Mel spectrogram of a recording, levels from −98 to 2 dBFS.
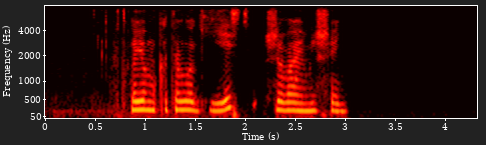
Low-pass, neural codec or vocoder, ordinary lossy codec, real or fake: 7.2 kHz; codec, 16 kHz, 8 kbps, FreqCodec, smaller model; Opus, 24 kbps; fake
